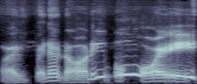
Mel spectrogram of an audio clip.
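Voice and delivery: put-on very high, sing-song, swooping dirty old man voice. Debating how a comic character sounds, the speaker does Uatu as an old pervert. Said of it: "He sounds like an old pervert".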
